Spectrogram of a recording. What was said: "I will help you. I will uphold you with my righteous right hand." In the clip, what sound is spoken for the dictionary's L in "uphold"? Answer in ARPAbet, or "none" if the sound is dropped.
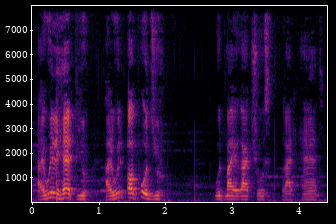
none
